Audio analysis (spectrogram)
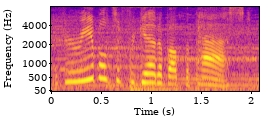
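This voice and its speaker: A woman's voice: high-pitched, very animated, fairly quick, music in the background. A woman voicing an earnest, perky young girl healer in a video game, polite and matter-of-fact. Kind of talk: animated video game voice acting.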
